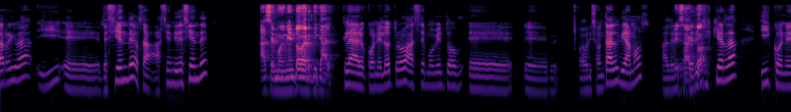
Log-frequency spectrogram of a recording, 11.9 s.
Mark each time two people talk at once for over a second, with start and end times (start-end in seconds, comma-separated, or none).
none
